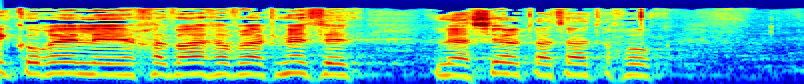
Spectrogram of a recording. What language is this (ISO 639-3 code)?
heb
